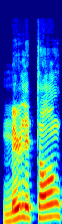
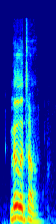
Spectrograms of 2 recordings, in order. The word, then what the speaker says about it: mirliton: Mirliton casserole. – What? – Mirliton. – Ah, close. – Don't pronounce the first R. Mirliton.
